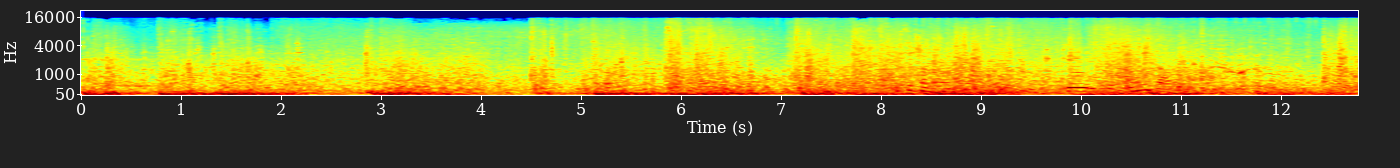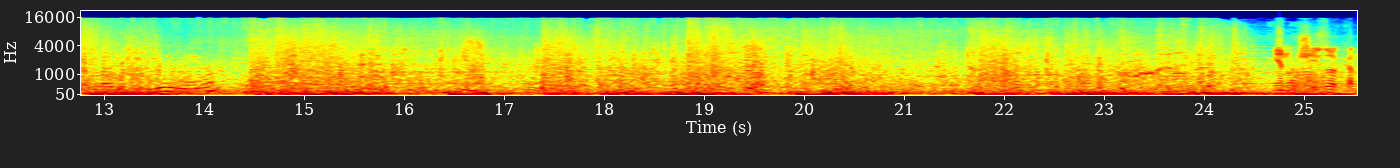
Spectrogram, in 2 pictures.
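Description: Cannon fire from sailing warships in a naval video game booms and crashes heavily and almost continuously, a dense barrage of loud impacts with players' voices talking underneath.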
